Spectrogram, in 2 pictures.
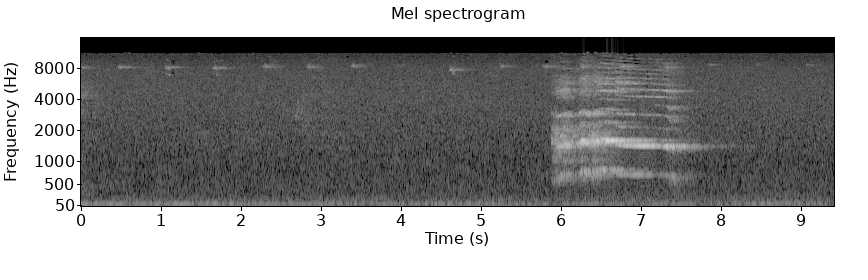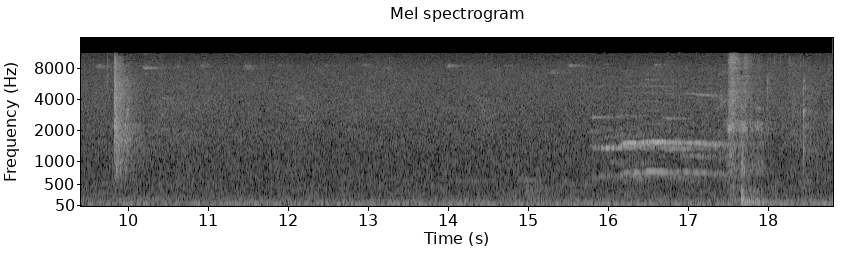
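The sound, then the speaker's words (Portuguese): Two roosters crow outside, one loud crow early on and a fainter answer later, over a steady low hum with a couple of sharp knocks. “don't know if you can hear on the internet, but there's two roosters outside crowing.”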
